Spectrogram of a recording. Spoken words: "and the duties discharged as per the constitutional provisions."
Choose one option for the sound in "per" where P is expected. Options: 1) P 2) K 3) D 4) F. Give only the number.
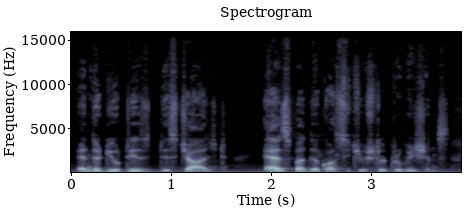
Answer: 4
